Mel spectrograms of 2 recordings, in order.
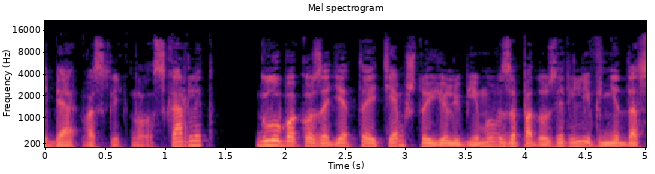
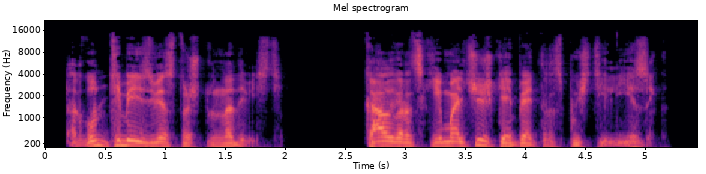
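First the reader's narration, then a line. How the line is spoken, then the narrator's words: Angry muttering. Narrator (Russian): сердито пробормотал Джеральд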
